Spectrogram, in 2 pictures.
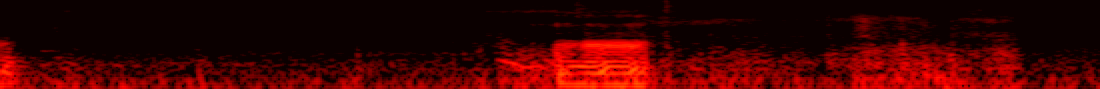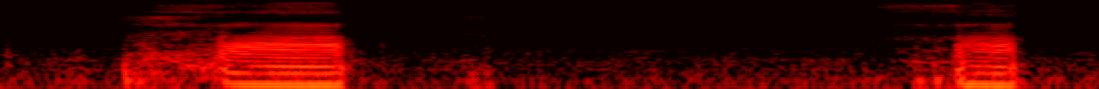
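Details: Short, rattling snores with snuffly, noisy breathing between them from a pet pug, a flat-faced dog: snoring.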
